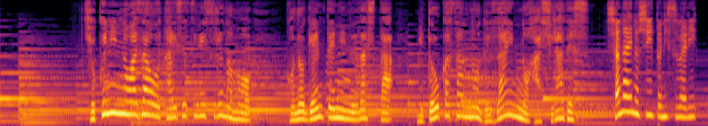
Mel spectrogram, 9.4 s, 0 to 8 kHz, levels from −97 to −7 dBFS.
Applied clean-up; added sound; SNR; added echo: none; none; none; none.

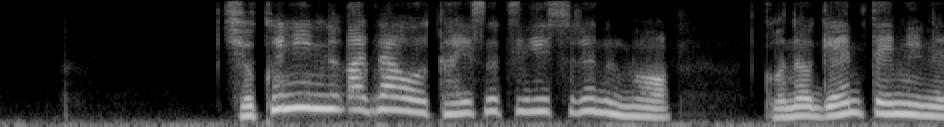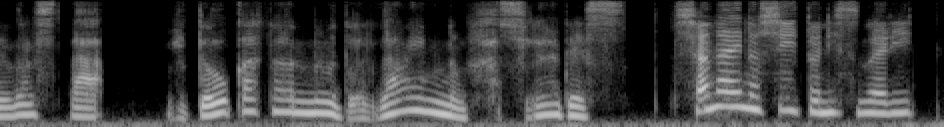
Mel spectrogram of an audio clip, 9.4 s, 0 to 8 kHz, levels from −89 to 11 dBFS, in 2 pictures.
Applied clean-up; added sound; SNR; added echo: neural diffusion model UNIVERSE++.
